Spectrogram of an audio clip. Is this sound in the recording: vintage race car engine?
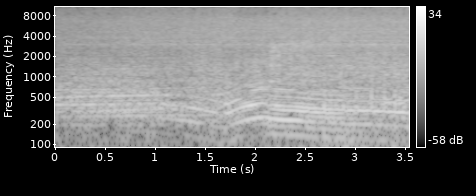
yes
